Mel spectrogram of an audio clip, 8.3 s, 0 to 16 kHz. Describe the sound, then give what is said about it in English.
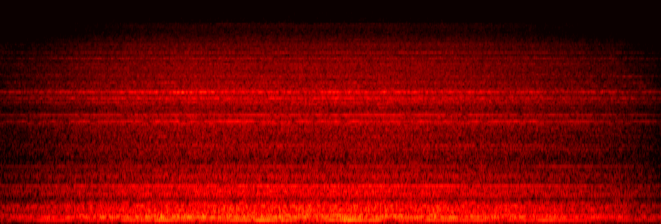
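A steady, heavy mechanical hum with a deep low rumble and faint tonal whine, holding even and continuous throughout: the 17 massive turbines of the Hoover Dam generating more than 2 billion watts of electricity. No voices. “Now that's the sound of 17 massive turbine engines generating more than 2 billion watts of electricity.”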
